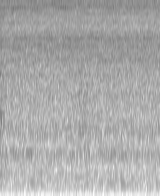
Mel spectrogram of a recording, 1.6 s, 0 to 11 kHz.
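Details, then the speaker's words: Twin Star 23EF020GRA electric fireplace heater fan, previously seized: steady even airy whir at constant speed after motor shaft and bearings cleaned; spinning freely, slight near metal-on-metal noise remains. "Il chauffe, mais le ventilateur ne tourne pas. Donc, on va aller voir ce qui se passe avec le ventilateur à l'intérieur."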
